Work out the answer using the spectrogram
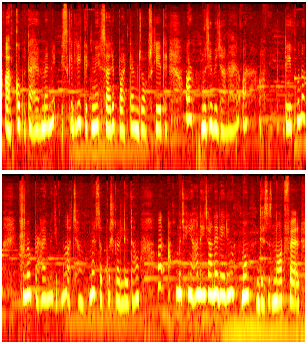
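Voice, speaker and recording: A woman's voice: high-pitched, steady tone, brisk, dark tone, faint music behind, natural voice. A woman voicing a stubborn young man who insists and pleads, repeating his demands in a whining way. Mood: insistent.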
